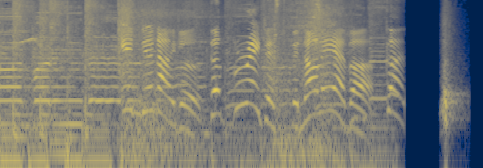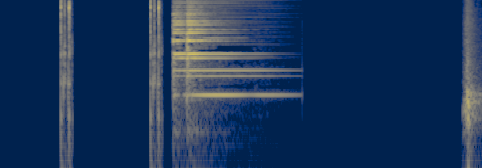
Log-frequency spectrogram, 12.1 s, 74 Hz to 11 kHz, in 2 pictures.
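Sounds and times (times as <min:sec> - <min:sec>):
quick clicks: 0:06.8 - 0:07.0, 0:07.9 - 0:08.1
bright bell ding: 0:08.2 - 0:09.8.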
